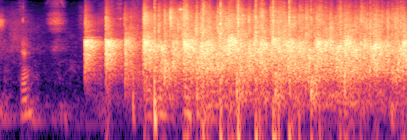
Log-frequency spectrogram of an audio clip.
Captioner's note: audience applauding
